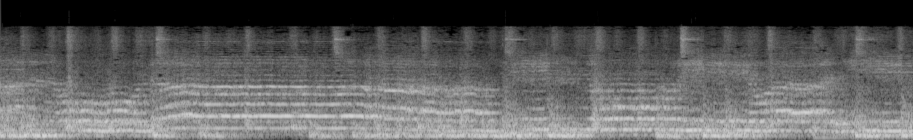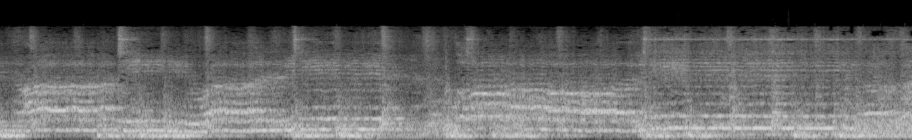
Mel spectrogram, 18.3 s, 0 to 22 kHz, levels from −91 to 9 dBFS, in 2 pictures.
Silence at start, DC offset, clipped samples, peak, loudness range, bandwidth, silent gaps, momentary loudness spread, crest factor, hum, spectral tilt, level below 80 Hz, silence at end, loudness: 0 s; under 0.1%; under 0.1%; -4 dBFS; 1 LU; 10.5 kHz; none; 1 LU; 8 dB; none; -6.5 dB/octave; -38 dBFS; 0 s; -12 LUFS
